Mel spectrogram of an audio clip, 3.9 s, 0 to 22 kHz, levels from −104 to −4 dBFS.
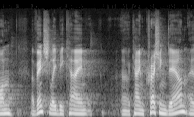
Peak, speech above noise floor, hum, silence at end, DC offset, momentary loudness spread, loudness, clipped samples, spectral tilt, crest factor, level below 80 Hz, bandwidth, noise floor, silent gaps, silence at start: -2 dBFS; 30 dB; none; 0 s; under 0.1%; 16 LU; -20 LUFS; under 0.1%; -5 dB/octave; 18 dB; -60 dBFS; 13.5 kHz; -50 dBFS; none; 0 s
